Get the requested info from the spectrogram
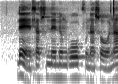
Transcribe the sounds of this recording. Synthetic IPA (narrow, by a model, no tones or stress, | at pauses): lɛɦɛnɬaʂinɛnɛŋɡop̪funaʂɔːna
